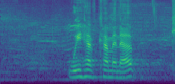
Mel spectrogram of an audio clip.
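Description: A woman calls out loudly nearby outdoors.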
